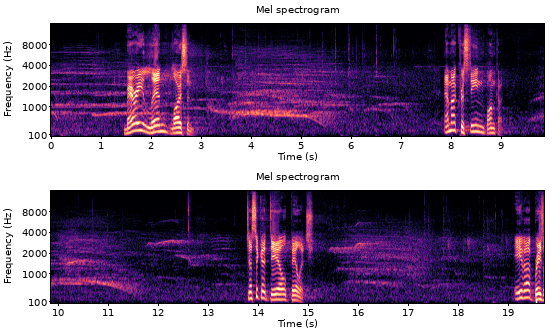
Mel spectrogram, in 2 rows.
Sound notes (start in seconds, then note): 9.5 audience cheering and whistling; 15.4 audience cheering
